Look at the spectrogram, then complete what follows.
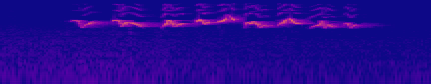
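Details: Ultramarine grosbeak sings a single melodious phrase of around two seconds, notes climbing slightly then falling away, with faint low background rumble.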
